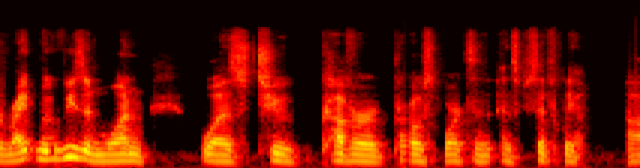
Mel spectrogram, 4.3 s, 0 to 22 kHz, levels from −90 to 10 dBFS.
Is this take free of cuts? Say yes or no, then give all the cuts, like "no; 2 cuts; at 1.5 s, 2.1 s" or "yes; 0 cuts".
yes; 0 cuts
